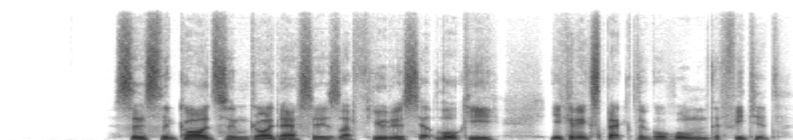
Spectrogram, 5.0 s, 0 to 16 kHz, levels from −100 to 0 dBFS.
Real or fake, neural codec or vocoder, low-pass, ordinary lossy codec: fake; codec, 44.1 kHz, 2.6 kbps, SNAC; 14.4 kHz; none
